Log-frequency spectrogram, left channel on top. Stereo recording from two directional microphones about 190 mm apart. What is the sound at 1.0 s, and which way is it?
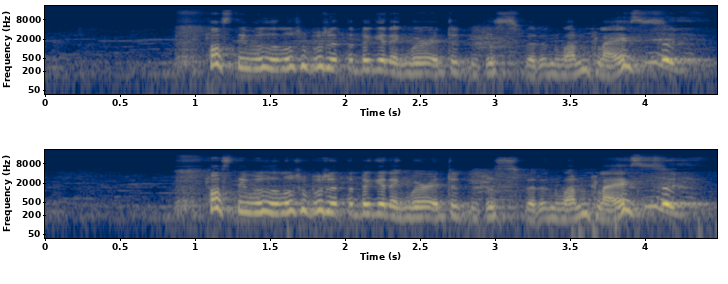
Speech, 10° left (ahead or behind).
